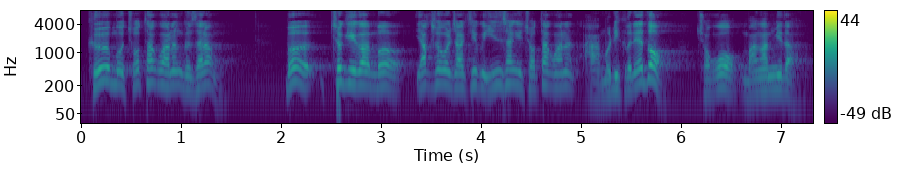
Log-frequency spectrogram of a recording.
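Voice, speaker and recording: A man delivers a church sermon as pastor. His voice is slightly high and very bright, with a cutting edge. He swings from soft, confiding asides to forceful, shouted exhortation. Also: lively intonation, normal speed. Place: church sanctuary.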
